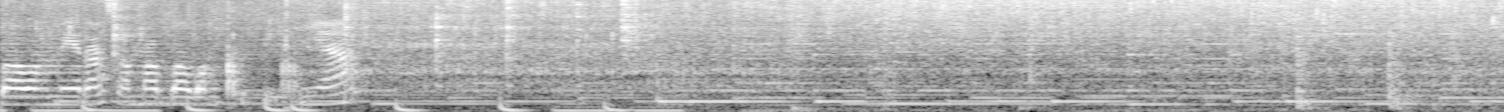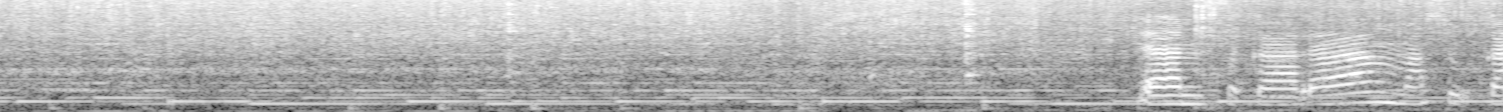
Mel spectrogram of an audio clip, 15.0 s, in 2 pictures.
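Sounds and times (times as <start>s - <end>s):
simple background melody: 0.0s - 15.0s
vegetables sizzling in hot oil: 0.5s - 15.0s
metal spatula stirring and tapping: 1.1s - 14.0s.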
